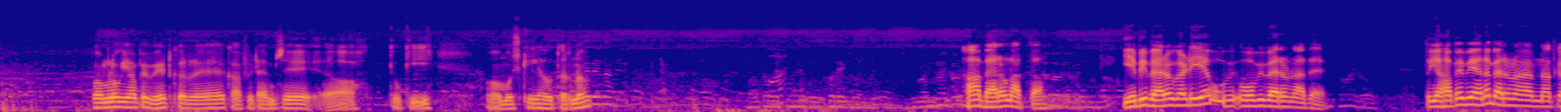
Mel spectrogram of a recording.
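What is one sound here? A young man talks nearby.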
